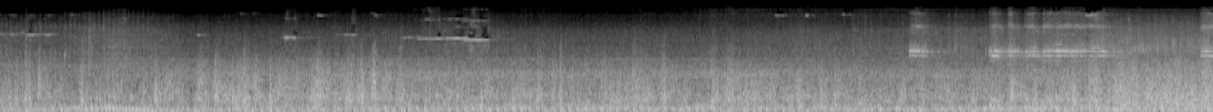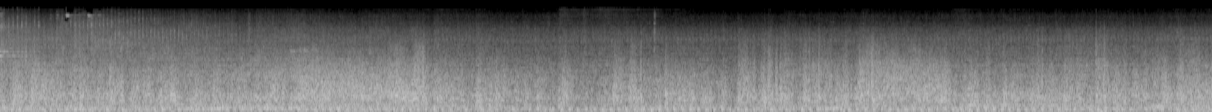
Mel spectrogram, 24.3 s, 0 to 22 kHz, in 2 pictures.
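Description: Honda CB150R's single-cylinder engine running steadily at cruising speed, with road and wind noise from riding. A few short high-pitched tones sound about ten seconds in.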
